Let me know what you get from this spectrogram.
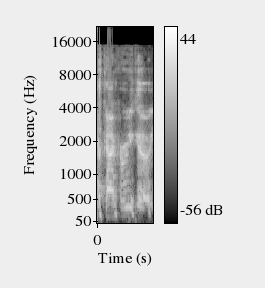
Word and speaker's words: Kakariko: Yeah, Kakariko, yeah.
